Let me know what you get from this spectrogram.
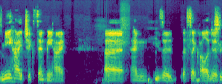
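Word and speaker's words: Mihaly Csikszentmihalyi: the guest on the show but uh it's pronounced mihai chick sent me hi uh and he's a psychologist polish psychologist um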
